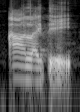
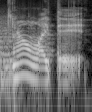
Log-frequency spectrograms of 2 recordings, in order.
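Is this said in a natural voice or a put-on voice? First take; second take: put-on; natural. First: It is said in an imitated character voice. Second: It is said in the speaker's natural voice.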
